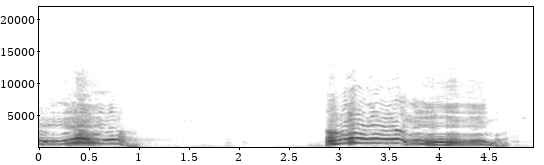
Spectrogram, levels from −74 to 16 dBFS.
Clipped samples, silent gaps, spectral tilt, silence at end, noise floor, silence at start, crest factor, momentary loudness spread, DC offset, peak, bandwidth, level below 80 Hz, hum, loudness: under 0.1%; none; -1.5 dB/octave; 0.25 s; -71 dBFS; 0 s; 18 dB; 12 LU; under 0.1%; -2 dBFS; 11.5 kHz; -66 dBFS; none; -17 LUFS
